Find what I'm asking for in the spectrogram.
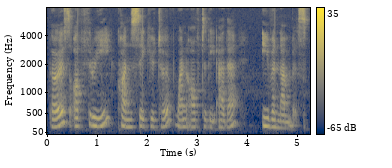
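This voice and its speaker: A woman's voice: fairly low pitch, expressive, measured pace, darkish tone. A woman teaching maths, talking patiently through each step of a worked example and repeating key points.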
